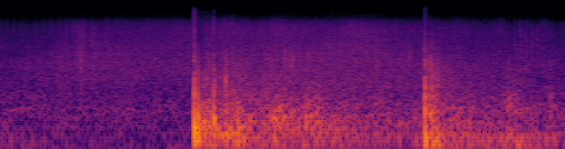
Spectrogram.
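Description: Aerial firework shells bursting: two sharp bangs about two seconds apart, each followed by a rumbling echo, over a steady background noise.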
